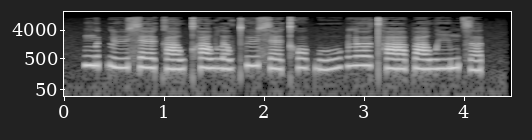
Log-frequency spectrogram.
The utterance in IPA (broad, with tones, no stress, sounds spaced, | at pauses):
ŋ ɵ˥ t̚ l yː˨˧ s ɛː˧ k aː˨˧ w kʰ aː˧ w l ɐ˨˧ w t̪ʰ yː˥ s ɛː˨˧ kʰ ɔː˧ k̚ uː˨˥ | l œː˥ t̪ʰ aː˨˧ p aː˨˧ w iː˨˥ m t͡s ɐ˨˥ t̚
